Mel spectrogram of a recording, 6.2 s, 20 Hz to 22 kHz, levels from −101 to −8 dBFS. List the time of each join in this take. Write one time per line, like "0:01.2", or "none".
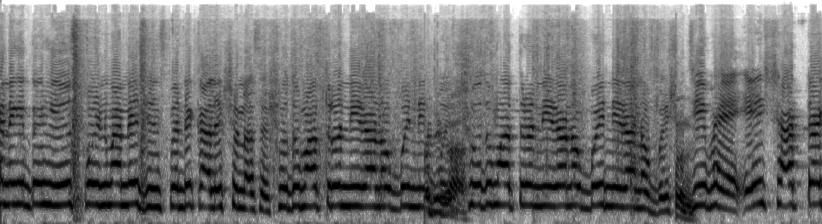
0:03.2
0:05.1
